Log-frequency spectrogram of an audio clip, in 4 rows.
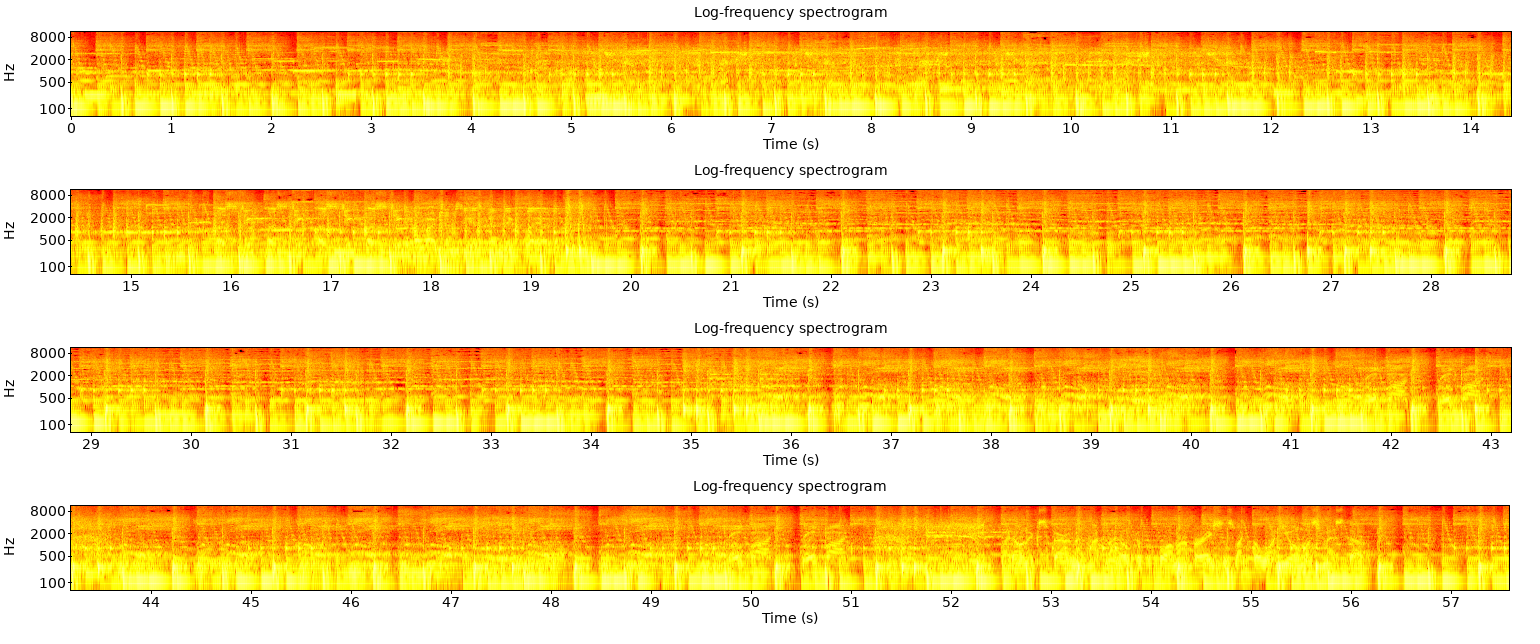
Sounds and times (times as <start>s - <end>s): Techno: 0.0s - 57.5s.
